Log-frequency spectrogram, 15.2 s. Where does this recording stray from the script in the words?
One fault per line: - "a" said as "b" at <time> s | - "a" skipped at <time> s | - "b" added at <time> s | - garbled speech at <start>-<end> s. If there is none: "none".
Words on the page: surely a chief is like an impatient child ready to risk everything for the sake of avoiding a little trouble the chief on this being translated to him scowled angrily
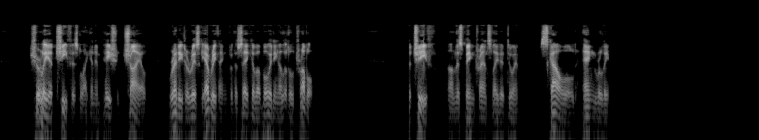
none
